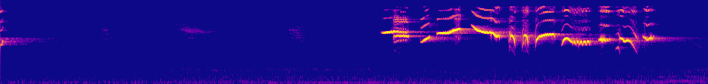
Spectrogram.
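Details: After several quiet seconds, a decoy Oriental magpie-robin bursts into its forest-voice song: a dense three-second series of bright whistles and chattering notes.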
